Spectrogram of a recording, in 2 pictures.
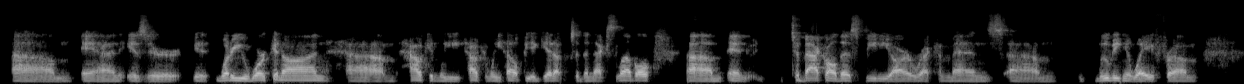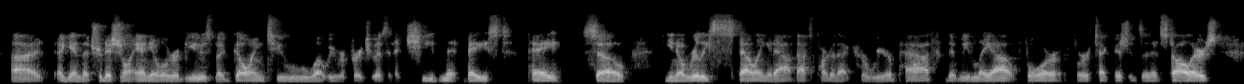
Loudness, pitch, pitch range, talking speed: -26 LUFS, 85 Hz, 85-95 Hz, 185 wpm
